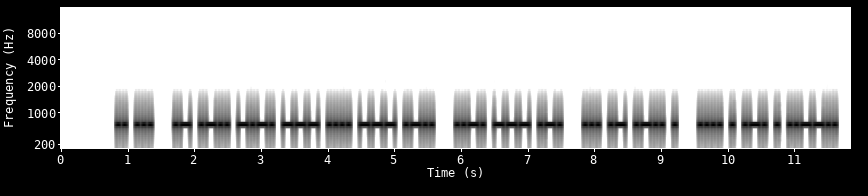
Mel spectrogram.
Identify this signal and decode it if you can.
Morse code, heard as a keyed tone, about 25 wpm, 700 Hz. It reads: IS ALCOHOL FOR SALE HERE?
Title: Sentences from Top 1400 Words 25wpm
